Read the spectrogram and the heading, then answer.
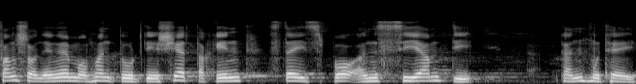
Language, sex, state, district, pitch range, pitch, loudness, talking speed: Mizo, male, Mizoram, Aizawl, 145-170 Hz, 160 Hz, -13 LUFS, 150 wpm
